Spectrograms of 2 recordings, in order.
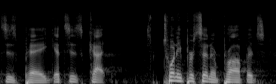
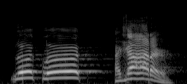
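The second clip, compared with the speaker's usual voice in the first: much higher excited boast; excited bragging call; 12 semitones higher, slower than usual. Acted. Calling buddies after winning Teresa, high excited boast. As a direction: brag to your buddies.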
